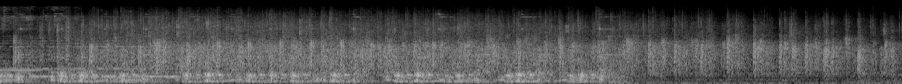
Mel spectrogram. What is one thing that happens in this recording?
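Musicians play traditional instruments through loudspeakers in a large echoing hall.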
